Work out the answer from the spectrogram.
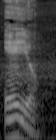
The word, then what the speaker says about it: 예요: Porque se escribe yeyo, pero se pronuncia ello.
